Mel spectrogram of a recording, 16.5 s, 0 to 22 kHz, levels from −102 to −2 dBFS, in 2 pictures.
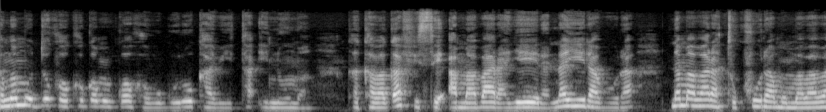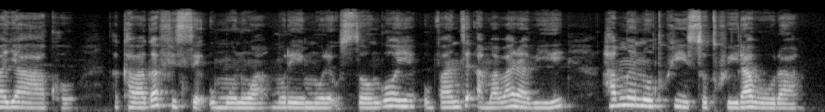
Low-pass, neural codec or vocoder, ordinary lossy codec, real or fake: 14.4 kHz; none; Opus, 64 kbps; real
